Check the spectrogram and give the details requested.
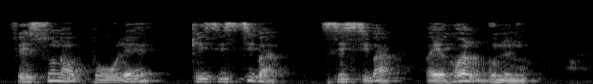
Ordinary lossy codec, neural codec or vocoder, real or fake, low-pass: AAC, 48 kbps; codec, 16 kHz, 16 kbps, FunCodec, trained on Chinese and English, 50 frames a second; fake; 7.2 kHz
